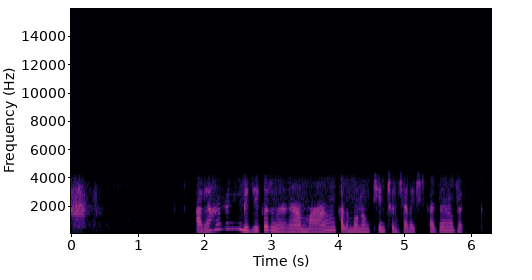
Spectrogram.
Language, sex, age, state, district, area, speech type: Bodo, female, 18-30, Assam, Kokrajhar, rural, conversation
